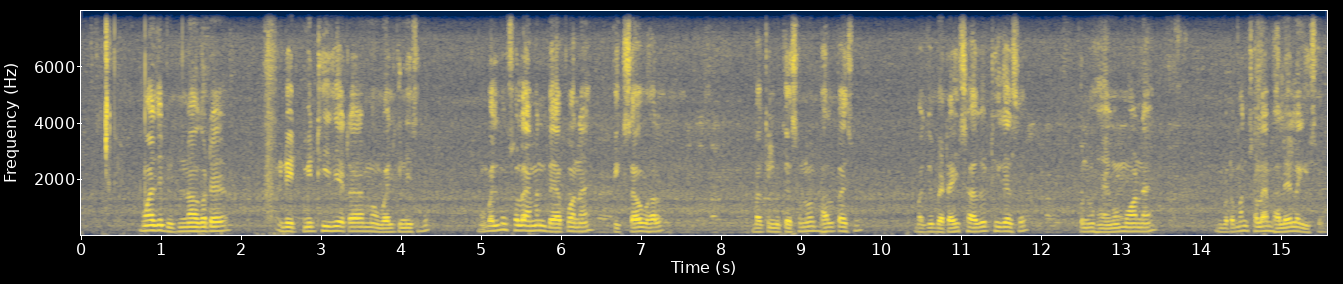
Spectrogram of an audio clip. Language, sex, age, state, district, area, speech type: Assamese, male, 45-60, Assam, Lakhimpur, rural, spontaneous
